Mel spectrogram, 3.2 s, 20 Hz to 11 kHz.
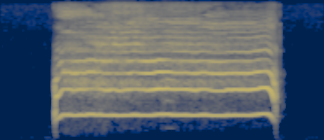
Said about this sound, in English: That is me screaming. Why? I hate taking those 6-hour standardized tests for math, science, and reading comprehension.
